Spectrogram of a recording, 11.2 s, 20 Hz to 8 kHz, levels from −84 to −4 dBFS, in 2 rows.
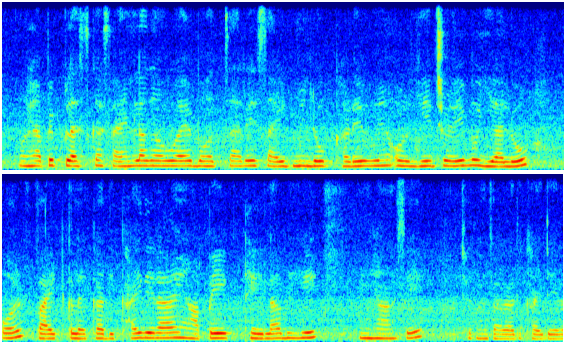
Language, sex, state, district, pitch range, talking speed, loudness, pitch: Kumaoni, female, Uttarakhand, Tehri Garhwal, 220-240 Hz, 235 wpm, -21 LUFS, 230 Hz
